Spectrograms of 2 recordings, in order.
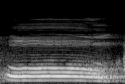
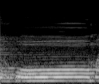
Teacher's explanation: जैसे दीर्घ स्वर में ओ को पढ़ते हैं वैसे नहीं पढ़ेंगे, इस पर हर्ष स्वर का 3 गुना समय लगाएंगे, ओम ऐसे देर तक कहेंगे, तो ओ जो है ये प्लुत स्वर कहलाएगा।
